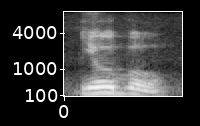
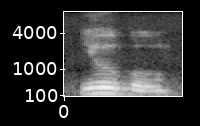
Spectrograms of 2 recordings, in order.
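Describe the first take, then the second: No difference in how they are said.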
